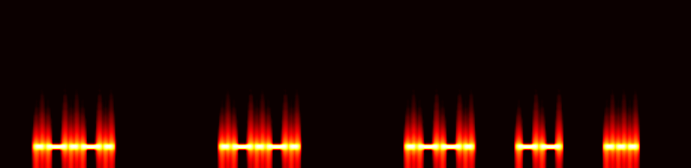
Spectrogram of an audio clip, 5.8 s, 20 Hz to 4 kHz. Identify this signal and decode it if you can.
Morse code, heard as a keyed tone, about 25 wpm, spaced as for 15 wpm, 550 Hz. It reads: <AR> <AR> PMS
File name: podcast / News headlines-1x-25x15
